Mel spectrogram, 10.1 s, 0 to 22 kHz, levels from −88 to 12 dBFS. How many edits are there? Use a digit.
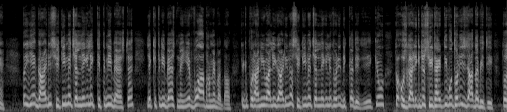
0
